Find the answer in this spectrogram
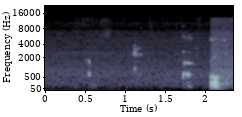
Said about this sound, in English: But I don't mean that background noise. I mean, like, it sounds like a clicking on the mic. When he was talking, it's like click, click, click kind of thing. Did you hear it?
